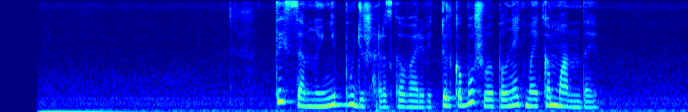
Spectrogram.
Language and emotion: Russian, angry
